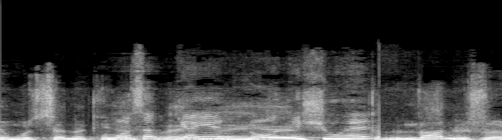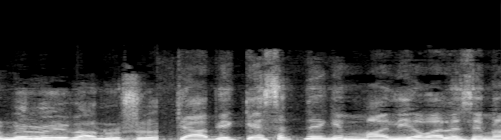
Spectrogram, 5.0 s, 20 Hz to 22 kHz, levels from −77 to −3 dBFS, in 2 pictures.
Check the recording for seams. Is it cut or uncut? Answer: cut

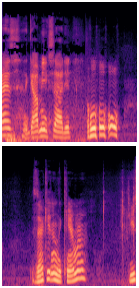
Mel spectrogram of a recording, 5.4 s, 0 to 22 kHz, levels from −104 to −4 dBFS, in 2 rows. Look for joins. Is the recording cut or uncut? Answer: cut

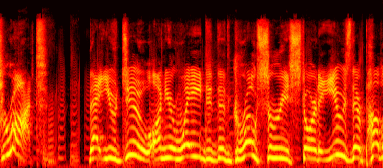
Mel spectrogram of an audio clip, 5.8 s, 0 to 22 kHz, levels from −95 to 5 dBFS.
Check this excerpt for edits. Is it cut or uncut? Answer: uncut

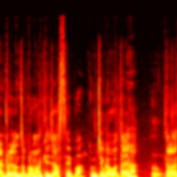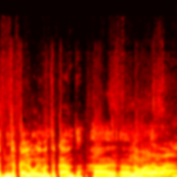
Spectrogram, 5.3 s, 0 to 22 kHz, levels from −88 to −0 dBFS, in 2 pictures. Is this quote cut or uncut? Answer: cut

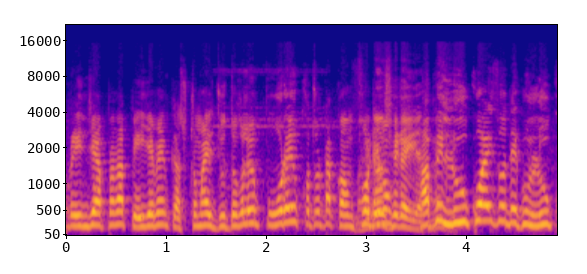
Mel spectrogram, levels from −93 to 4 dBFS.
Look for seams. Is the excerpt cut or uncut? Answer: uncut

